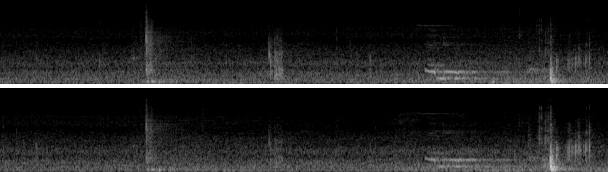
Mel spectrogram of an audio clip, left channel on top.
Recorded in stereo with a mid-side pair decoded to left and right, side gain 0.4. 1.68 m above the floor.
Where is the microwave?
40° left, 0.9 m.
